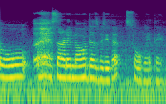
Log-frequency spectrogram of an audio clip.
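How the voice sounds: Fairly high for a woman, her voice has a dark, mellow tone and fairly even intonation.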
